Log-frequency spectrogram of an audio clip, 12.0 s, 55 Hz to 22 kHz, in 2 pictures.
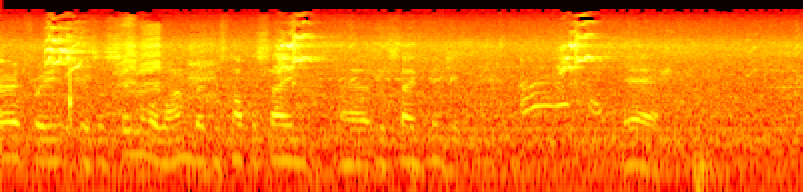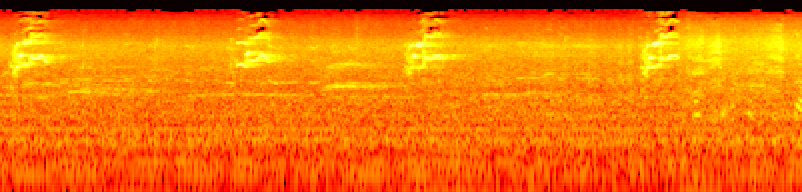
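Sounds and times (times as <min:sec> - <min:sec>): parrot screeching: 0:07.7 - 0:10.2, 0:10.8 - 0:12.0.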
